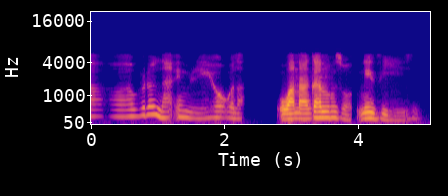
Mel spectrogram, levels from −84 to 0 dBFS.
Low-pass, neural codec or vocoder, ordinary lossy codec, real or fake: 5.4 kHz; codec, 16 kHz, about 1 kbps, DyCAST, with the encoder's durations; none; fake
